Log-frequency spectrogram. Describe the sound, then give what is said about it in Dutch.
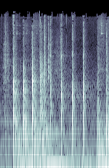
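Knocking on a door at a Sinterklaas celebration, a rapid, steady series of many hollow thumps over a low background rumble. “Klopt iemand aan de deur? Ja.”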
